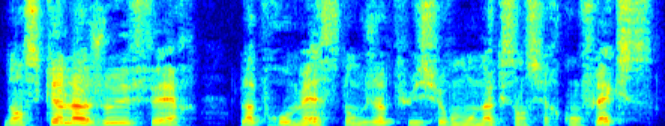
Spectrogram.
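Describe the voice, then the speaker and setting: A man's voice: medium pitch, moderate pace, a little mellow. Patient French-speaking man teaching keyboard tricks. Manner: patient, step-by-step explaining with direct address. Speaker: computer tutor. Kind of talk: screen-recorded keyboard tutorial.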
